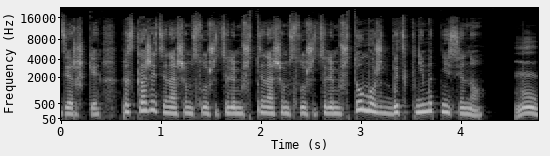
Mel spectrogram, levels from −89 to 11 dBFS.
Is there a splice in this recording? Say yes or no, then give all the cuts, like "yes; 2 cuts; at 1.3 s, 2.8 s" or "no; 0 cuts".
yes; 1 cut; at 2.0 s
